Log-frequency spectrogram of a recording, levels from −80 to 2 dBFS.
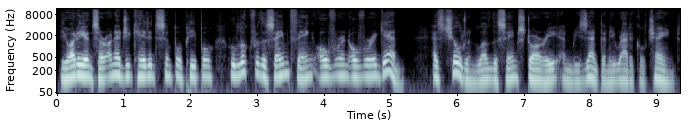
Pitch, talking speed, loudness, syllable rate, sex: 125 Hz, 175 wpm, -19 LUFS, 5.3 syllables/s, male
